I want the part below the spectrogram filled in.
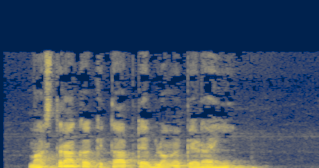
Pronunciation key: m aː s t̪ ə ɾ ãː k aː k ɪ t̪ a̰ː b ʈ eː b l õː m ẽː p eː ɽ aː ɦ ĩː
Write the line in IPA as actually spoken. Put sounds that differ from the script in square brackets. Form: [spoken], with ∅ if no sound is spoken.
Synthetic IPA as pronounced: m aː s t̪ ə ɾ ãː k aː k ɪ t̪ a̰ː b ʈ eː b l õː m ẽː p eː ɽ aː ɦ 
